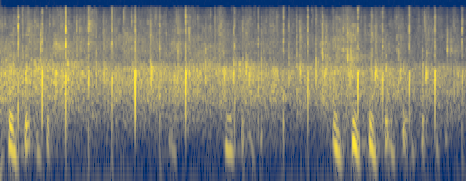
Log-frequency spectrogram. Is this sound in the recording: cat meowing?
no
